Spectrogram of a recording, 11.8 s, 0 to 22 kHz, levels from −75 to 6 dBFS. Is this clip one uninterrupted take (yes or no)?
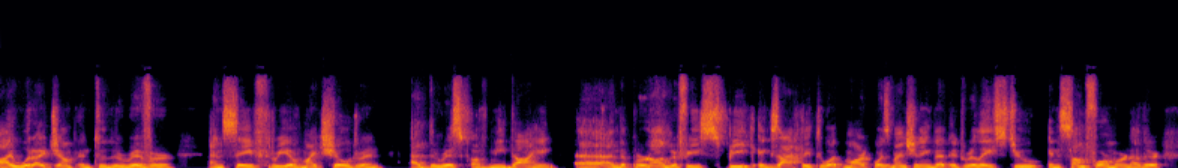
no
